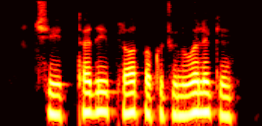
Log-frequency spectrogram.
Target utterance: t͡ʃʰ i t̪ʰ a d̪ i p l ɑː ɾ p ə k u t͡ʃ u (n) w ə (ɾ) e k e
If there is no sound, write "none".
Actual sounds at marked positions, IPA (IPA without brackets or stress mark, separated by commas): n, l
